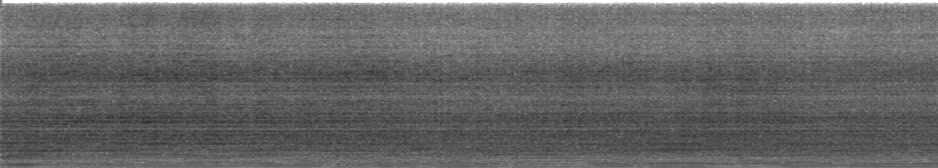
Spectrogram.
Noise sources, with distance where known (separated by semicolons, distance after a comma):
unidentified powered saw, near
